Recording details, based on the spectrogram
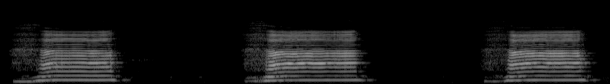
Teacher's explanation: हा हलक के नीचे वाले हिस्से से अदा होगा जो सीने की जानिब है।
